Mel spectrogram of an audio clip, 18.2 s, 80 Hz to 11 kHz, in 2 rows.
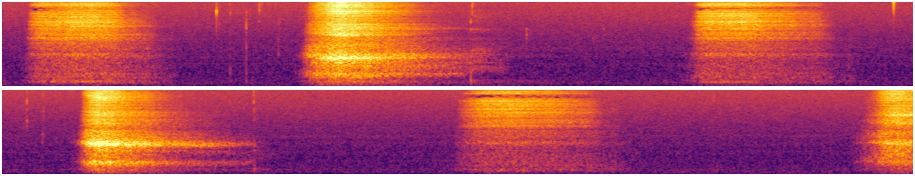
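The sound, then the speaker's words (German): Slow, deep breaths taken to settle down, with airy inhales and exhales in an even, unhurried rhythm separated by quiet pauses. Several soft breath sounds are heard, with no talk. “was mir beim Ankommen immer hilft, ist, wenn ich einmal 2, 3 tiefe Atemzüge nehme.”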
